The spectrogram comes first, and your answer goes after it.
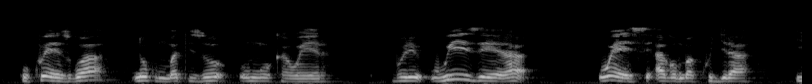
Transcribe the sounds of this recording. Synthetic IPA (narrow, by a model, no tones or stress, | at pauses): kukwe̞ːzɡwa | no̞kumumatizo̞umŋuːkawe̞ːɾa | βuɾiwiːze̞ːɾa | we̞ːseʔaɡo̞ːmbakuɟiɾa | i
